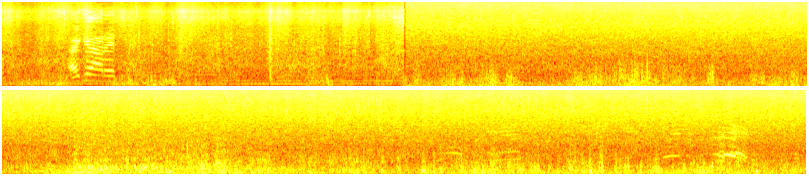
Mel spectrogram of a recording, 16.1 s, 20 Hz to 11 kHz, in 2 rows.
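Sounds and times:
steady rain: 4.0s - 16.0s
thunder rumble: 4.0s - 16.0s.

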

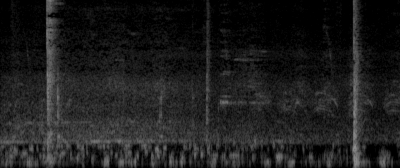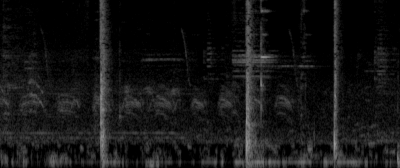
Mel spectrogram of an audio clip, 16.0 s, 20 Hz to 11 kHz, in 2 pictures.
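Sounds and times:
axe chopping wood: 7.0s - 7.4s, 9.9s - 10.5s, 12.9s - 13.3s, 14.6s - 14.9s.

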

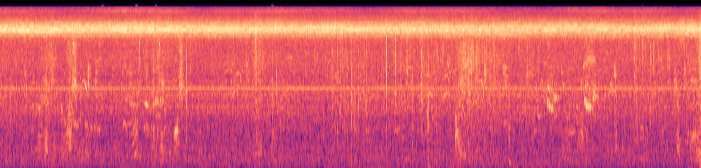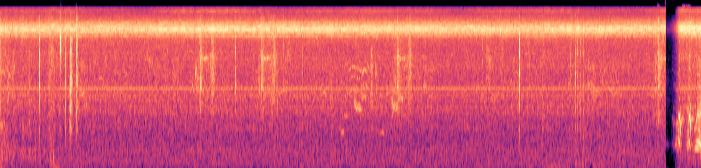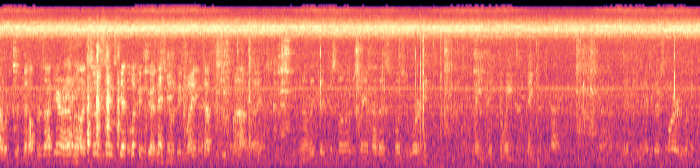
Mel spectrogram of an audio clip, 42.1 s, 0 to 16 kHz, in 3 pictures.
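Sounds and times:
high-pitched insect drone: 0.0s - 42.0s
bird chirps: 1.5s - 3.2s, 8.5s - 12.5s, 17.9s - 18.4s, 20.8s - 22.6s.

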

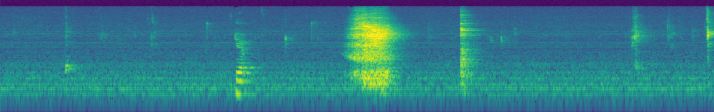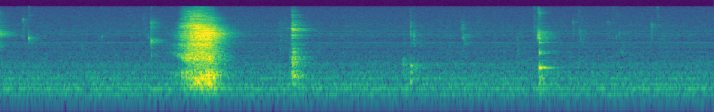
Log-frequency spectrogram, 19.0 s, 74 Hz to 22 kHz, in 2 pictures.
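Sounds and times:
loud airy coffee slurp: 4.6s - 5.4s, 11.9s - 12.6s.

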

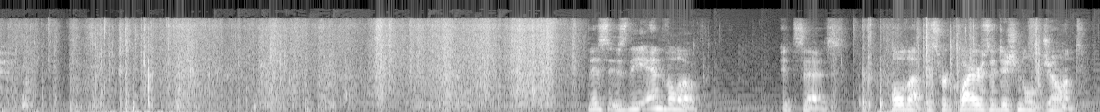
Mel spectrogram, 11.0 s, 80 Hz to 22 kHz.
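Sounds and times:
plastic packing crinkling: 0.0s - 6.0s, 8.3s - 10.7s.

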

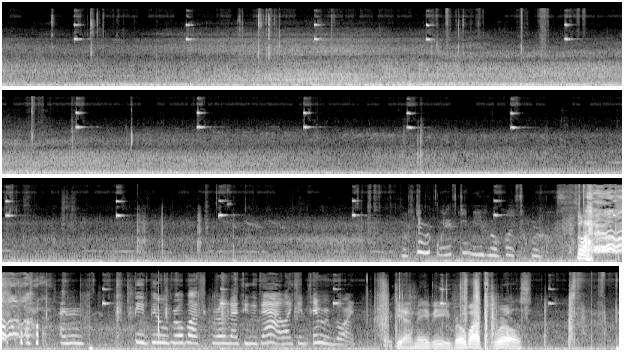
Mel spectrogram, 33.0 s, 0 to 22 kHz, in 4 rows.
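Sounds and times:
ground squirrel alarm chirps: 7.5s - 7.7s, 10.8s - 11.3s, 12.2s - 12.7s, 15.0s - 15.5s, 16.6s - 16.8s, 19.4s - 19.9s, 21.2s - 21.5s, 26.1s - 26.4s.

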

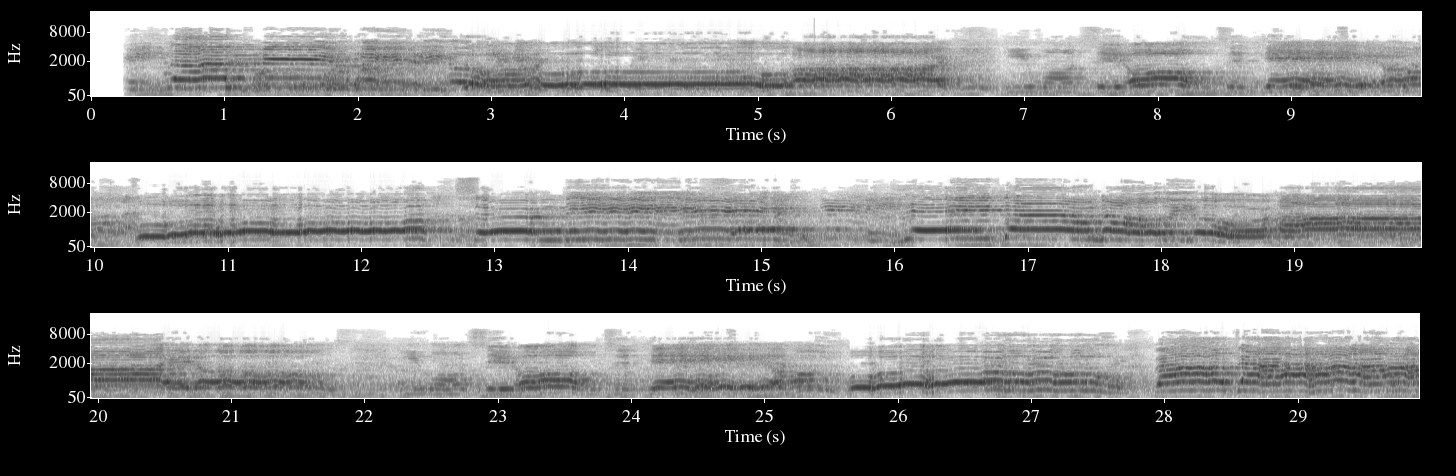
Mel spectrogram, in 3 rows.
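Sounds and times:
unaccompanied singing voices: 0.3s - 29.9s.

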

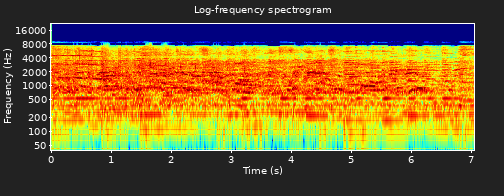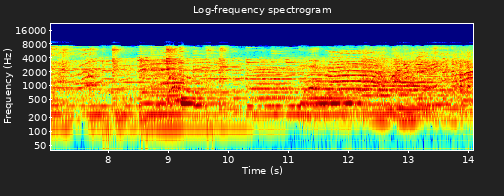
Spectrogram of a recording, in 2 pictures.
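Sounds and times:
people shouting: 0.0s - 9.4s
loud music with singing: 0.0s - 14.0s.

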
